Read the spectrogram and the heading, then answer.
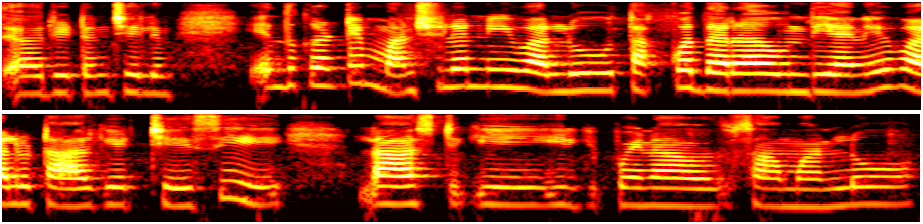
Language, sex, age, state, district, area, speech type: Telugu, female, 18-30, Telangana, Sangareddy, urban, spontaneous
